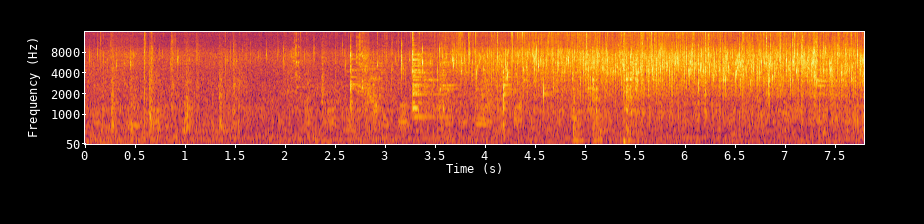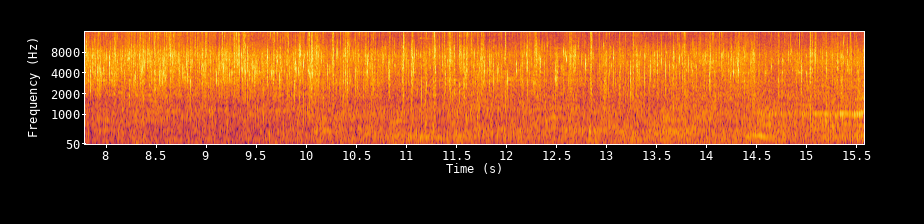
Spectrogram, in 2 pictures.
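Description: Thai-style omelet deep-frying in bubbling oil in a large wok: a dense, crackling sizzle that grows much louder about three seconds in, then holds steady.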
